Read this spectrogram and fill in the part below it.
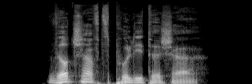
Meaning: inflection of wirtschaftspolitisch: 1. strong/mixed nominative masculine singular 2. strong genitive/dative feminine singular 3. strong genitive plural
- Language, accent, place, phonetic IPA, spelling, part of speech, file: German, Germany, Berlin, [ˈvɪʁtʃaft͡sˌpoˌliːtɪʃɐ], wirtschaftspolitischer, adjective, De-wirtschaftspolitischer.ogg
